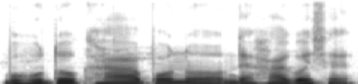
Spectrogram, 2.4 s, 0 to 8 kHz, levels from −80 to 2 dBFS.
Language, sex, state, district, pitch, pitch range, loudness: Assamese, male, Assam, Kamrup Metropolitan, 140 Hz, 135-150 Hz, -15 LUFS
